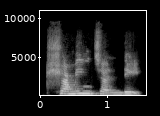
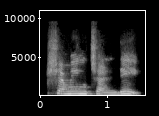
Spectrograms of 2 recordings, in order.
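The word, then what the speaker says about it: క్షమించండి: You're saying sorry is kshaminchandi. And if you observe, excuse me is also kshaminchandi. Sorry and excuse me. We use same words in Telugu. Kshaminchandi. It's a little bit tricky to pronounce. It's ksha.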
